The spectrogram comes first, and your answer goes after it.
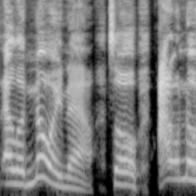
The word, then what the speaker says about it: Illinois: videos and he says Illinois the S is silent here all right so let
